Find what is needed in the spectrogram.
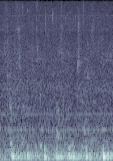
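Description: A handheld microphone being picked up and handled: a string of irregular low, muffled thumps and rubbing against the mic.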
